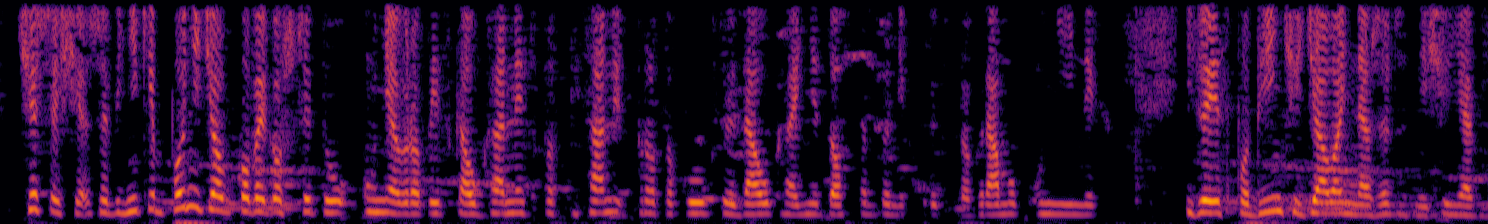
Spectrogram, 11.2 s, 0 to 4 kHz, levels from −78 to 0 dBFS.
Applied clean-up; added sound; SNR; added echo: classical method Wiener filter.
